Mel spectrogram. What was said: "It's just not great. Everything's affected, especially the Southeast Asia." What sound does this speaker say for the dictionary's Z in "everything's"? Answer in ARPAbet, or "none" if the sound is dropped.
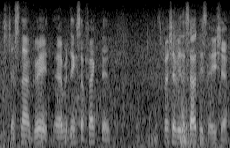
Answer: S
